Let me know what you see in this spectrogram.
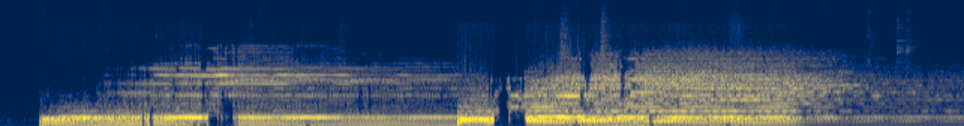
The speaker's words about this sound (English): I'm going to hit the gong twice with this mallet, so you guys can hear the bassier tone, and I cannot strike it very hard because this is heavy, and I don't want to damage the, the gong.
